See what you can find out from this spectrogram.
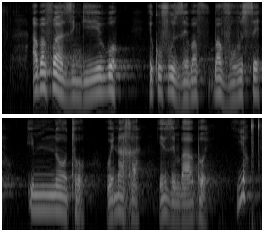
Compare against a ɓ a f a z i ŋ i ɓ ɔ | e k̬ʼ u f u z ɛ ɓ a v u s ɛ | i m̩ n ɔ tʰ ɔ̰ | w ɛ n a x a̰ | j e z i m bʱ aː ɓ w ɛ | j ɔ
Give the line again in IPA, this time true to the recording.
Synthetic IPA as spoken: a ɓ a f a z i ŋ i ɓ ɔ | e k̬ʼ u f u z ɛ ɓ a v u s ɛ | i m̩ n ɔ tʰ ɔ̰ | w ɛ n a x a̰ | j e z i m bʱ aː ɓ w ɛ | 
